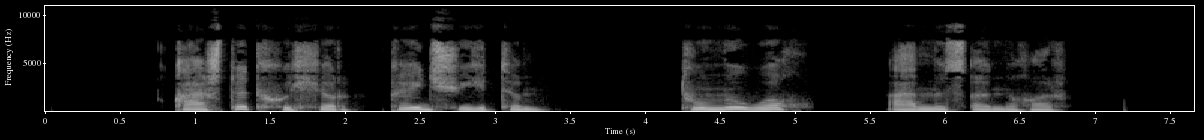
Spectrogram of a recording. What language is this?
Adyghe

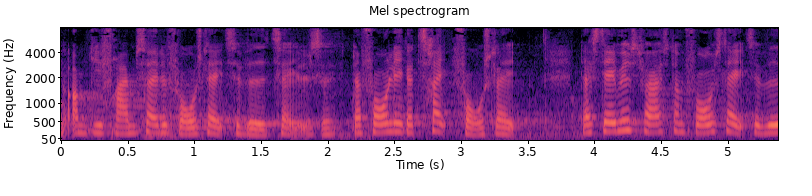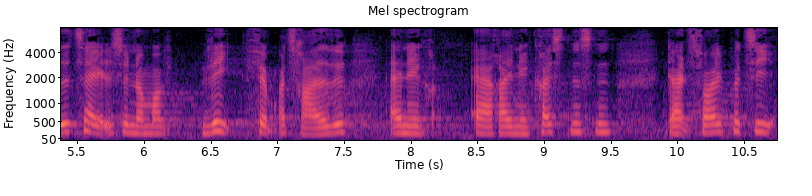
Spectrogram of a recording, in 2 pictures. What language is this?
Danish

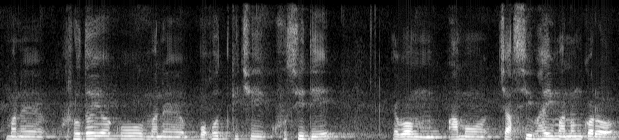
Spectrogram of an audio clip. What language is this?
Odia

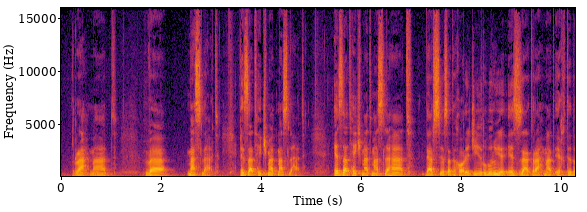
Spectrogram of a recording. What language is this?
Persian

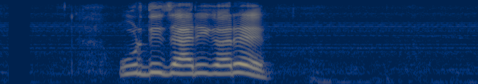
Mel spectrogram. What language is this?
Nepali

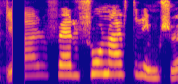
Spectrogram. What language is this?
Icelandic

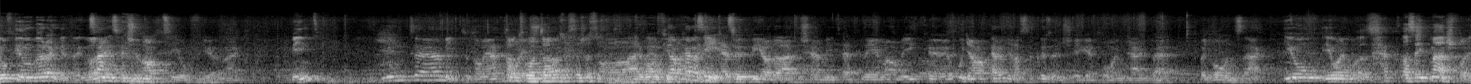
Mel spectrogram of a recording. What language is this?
Hungarian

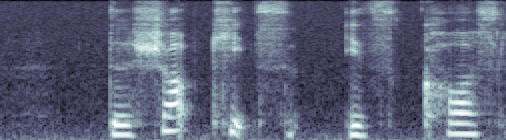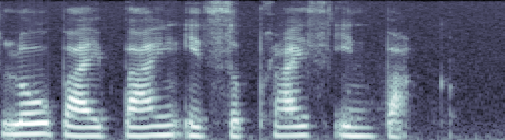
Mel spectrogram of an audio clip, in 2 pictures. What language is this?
English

